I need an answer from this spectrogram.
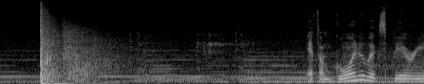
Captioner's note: rifle banging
